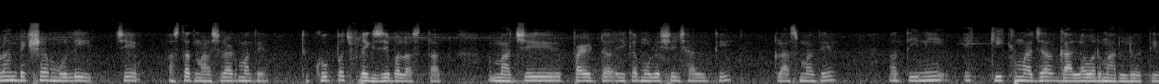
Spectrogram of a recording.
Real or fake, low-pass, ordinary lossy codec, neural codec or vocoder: real; 7.2 kHz; none; none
